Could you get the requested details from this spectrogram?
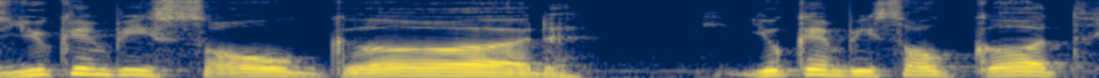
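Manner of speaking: put-on Brazilian accent. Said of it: "he was Brazilian, so he had an accent".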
